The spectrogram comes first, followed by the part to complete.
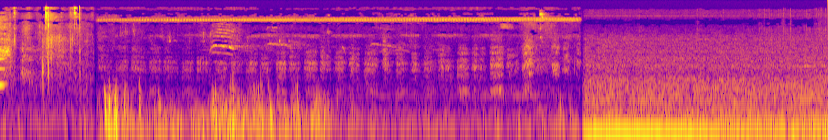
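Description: A dog panting, then from about six seconds in a loud, steady low rumble of road noise inside a moving car's cabin.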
